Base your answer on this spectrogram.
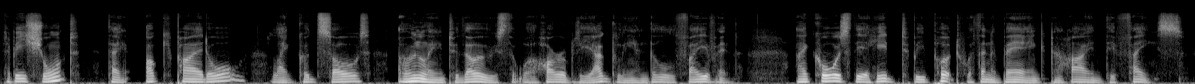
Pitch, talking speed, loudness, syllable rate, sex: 115 Hz, 165 wpm, -18 LUFS, 4.4 syllables/s, male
